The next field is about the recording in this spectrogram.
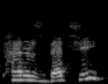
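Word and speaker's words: Paeters Vaetje: angry i'm going to call it patters vetchie uh p a e t e r s v a e t j e which is not a native uh english speakers uh in my wheelhouse pronunciation anyway so we went to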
